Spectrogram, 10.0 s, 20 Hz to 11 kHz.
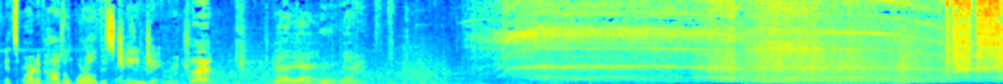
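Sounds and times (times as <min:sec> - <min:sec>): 
speech: 0:00.0 - 0:03.8
power drill motor whining: 0:04.6 - 0:10.0.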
